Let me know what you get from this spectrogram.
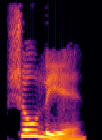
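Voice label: "收敛", Mandarin Chinese; hsk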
